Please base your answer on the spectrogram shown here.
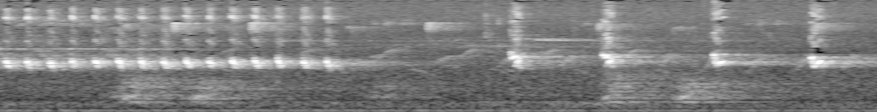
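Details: Northern mockingbird atop a pine tree: a rapid even train of short clipped notes for over a second, then a few separated rising chirps spaced about half a second apart, over a low background hum.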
